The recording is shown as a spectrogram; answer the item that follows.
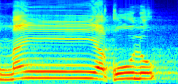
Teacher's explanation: اب دیکھیں قرآن پاک میں اس کی مثال ہے من یقولو، اصل میں تھا من یقولو، نون ساکن کے بعد یا آیا، اب نون کا یا میں ادغام ہوگا، تو جب ادغام ہوگا پھر نون نہیں پڑھا جائے گا بلکہ یا ہی پڑھی جائے گی،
